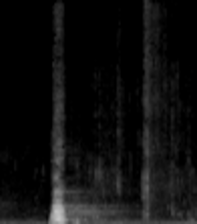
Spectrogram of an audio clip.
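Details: Smudge the dog barking at something down a creek, perhaps a wallaby or a deer, high in the mountains at a prospecting patch; one loud, sharp bark, then a faint second yelp and quiet surroundings.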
